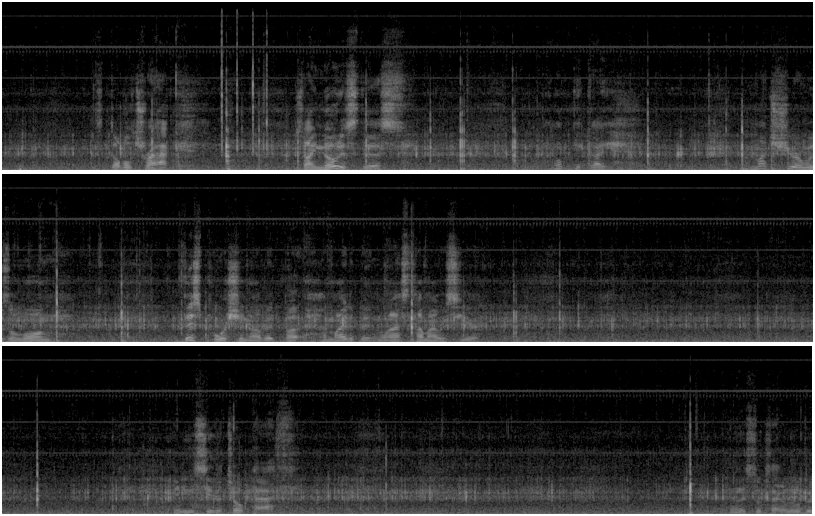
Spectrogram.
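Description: Bicycle tyres crunch steadily over a dirt track.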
